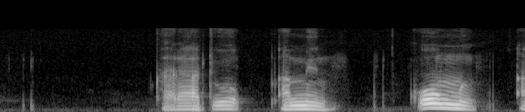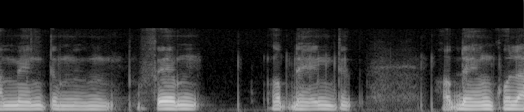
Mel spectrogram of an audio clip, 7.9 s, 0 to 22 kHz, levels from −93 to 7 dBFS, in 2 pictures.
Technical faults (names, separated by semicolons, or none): bit errors on an ADPCM link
